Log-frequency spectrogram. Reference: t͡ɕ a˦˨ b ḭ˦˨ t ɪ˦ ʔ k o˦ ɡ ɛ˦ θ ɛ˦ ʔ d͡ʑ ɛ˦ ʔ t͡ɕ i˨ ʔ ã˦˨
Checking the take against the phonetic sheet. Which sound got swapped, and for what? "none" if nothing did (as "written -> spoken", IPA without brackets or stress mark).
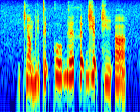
a˦˨ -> ã˦˨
